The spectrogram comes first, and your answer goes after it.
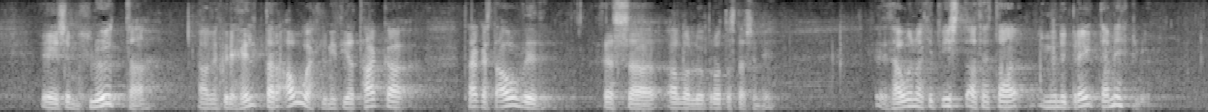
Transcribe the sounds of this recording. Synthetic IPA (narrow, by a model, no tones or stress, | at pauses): sɛml̥ʏːt̪aː | veŋkvɛɾɪɦejlt̪aɾaːwvɛht̪lɪniθiaðt̪ʰaːka | t̪ʰaːkast̪awvɪð | θɛsːaalvaɾlœːɣʏpɾoːt̪ast̪aɾsɪnːɪ | θawɛɾnɛhcɪt̪vist̪aðθɛht̪amʏːnɪpɾeːjt̪amɪhklʏ̰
